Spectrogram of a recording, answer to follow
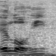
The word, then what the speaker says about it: Elohim: Elohim do hebraico, Elohim ou Eloá, pronunciado Elohim, é um substantivo que se refere a Deus, usado na língua hebraica moderna e antiga.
